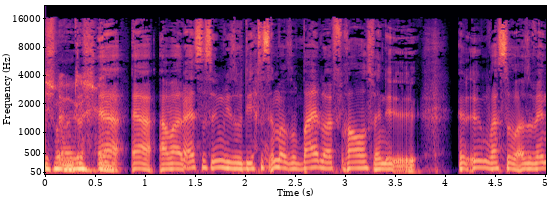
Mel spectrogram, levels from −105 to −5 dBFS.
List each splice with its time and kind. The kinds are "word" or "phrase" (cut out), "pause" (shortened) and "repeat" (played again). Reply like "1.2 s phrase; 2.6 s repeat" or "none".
1.4 s word; 2.1 s word; 3.0 s word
